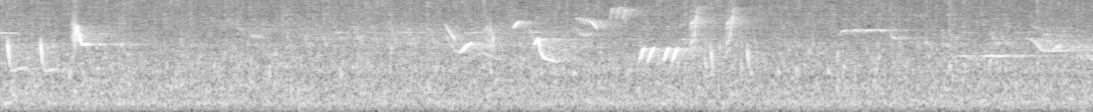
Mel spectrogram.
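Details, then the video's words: In its natural wild habitat, a sikatan londo flycatcher gives sparse high notes: a sharp opening chirp, then short slurred whistles and a pair of tiny trills midway, separated by hissy outdoor quiet. "KICAU BURUNG SIKATAN LONDO GACOR DI ALAM LIAR"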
